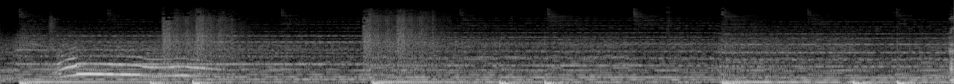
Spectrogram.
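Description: A wolf in the video game Etrian Odyssey Untold lets out a long, rising and falling howl over steady game music, with heavy impact hits pulsing underneath.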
